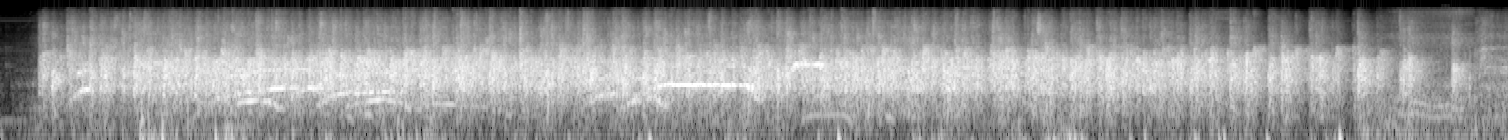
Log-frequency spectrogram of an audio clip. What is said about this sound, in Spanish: ¿De verdad que hay público en directo en Headbanger? ¿De verdad que cabe? Pues queremos que lo escuchen. Este es el primer aplauso del público de este año en la luna.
